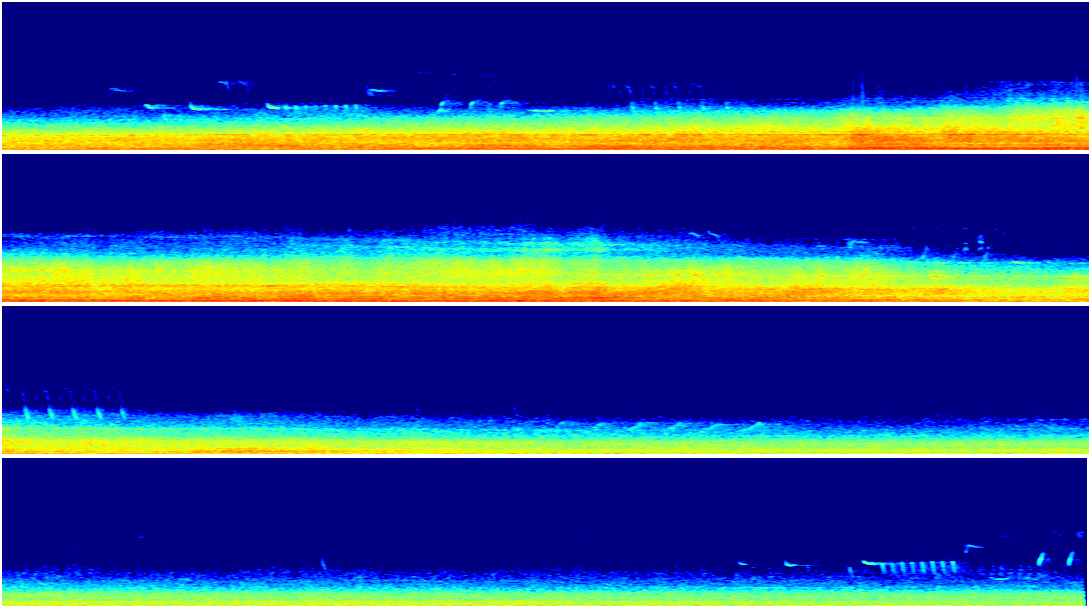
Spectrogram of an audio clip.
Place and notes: ratingen/ düsseldorf, wald nahe flughafen
flugzeugüberflug im wald hinter flugfeld, nachmittags
soundmap nrw:
social ambiences/ listen to the people - in & outdoor nearfield recordings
